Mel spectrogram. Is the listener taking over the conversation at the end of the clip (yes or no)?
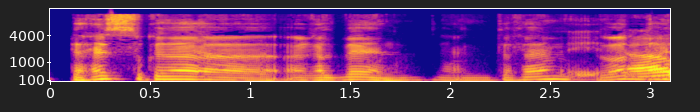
yes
